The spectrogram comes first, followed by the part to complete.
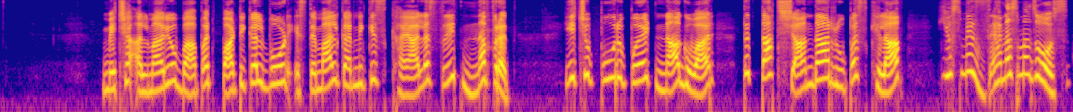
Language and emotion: Kashmiri, disgusted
